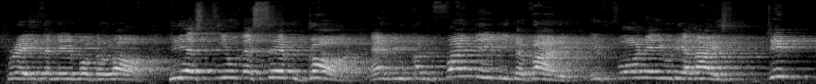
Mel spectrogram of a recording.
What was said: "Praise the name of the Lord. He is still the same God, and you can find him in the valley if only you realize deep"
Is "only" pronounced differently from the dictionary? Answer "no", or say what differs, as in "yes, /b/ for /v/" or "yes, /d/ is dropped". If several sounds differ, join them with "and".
yes, /l/ is dropped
